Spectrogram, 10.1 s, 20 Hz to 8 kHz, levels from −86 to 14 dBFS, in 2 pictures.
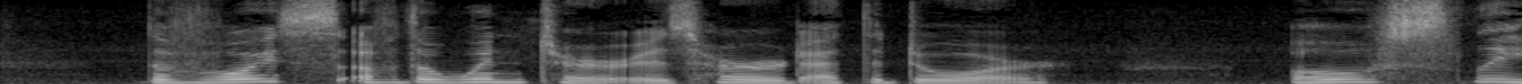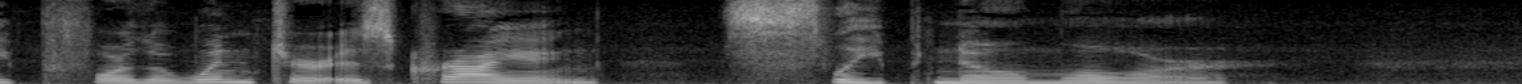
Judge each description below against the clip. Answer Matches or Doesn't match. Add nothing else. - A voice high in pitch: Matches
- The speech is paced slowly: Matches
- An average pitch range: Matches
